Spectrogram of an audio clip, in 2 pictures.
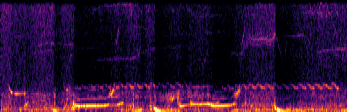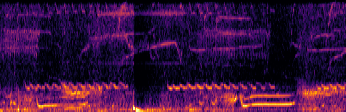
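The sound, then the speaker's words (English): Beluga whale calls: overlapping high whistles, squeaky chirps and swooping downward glides, with a buzzy pulsed tone recurring every couple of seconds, steady and continuous with no voices. “So let me play you a little clip that may give you an idea of why they were called the canaries of the sea.”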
